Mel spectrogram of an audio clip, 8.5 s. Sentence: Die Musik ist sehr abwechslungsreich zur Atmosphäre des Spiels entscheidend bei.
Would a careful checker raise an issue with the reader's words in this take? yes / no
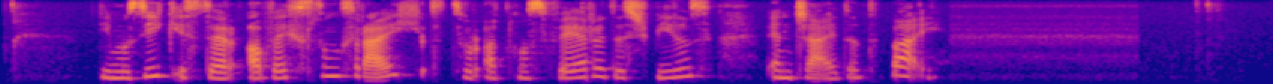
no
